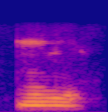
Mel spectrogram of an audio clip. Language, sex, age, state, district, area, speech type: Urdu, male, 30-45, Bihar, Saharsa, rural, conversation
